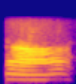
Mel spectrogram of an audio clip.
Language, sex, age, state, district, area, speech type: Tamil, male, 30-45, Tamil Nadu, Tiruvannamalai, urban, conversation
